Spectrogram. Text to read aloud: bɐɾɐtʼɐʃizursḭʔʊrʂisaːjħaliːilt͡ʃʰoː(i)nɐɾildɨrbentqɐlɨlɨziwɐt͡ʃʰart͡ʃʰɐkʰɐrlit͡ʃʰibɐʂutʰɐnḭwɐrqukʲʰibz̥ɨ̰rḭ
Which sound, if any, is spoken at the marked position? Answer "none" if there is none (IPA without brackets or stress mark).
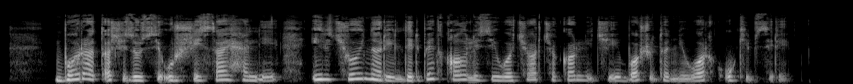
j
